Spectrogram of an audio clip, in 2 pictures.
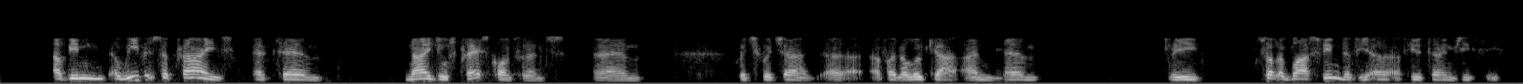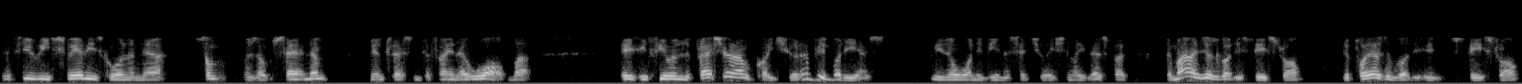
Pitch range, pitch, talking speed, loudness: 110-140 Hz, 120 Hz, 165 wpm, -24 LUFS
